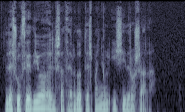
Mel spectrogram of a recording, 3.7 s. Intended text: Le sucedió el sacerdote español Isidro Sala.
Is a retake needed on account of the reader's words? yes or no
no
